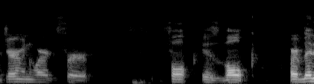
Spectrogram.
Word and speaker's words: Volk: because yeah the german word for folk is volk or but it's pronounced the same way it's just the the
